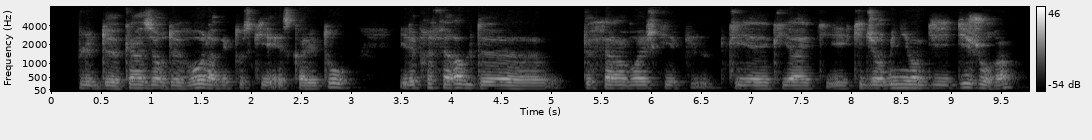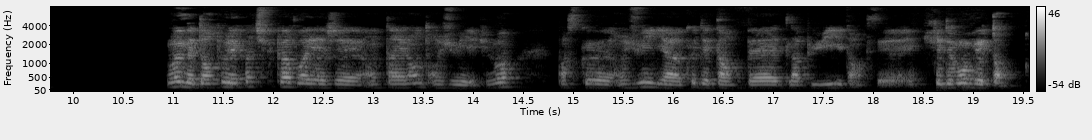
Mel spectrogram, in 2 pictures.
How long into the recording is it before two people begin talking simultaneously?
none

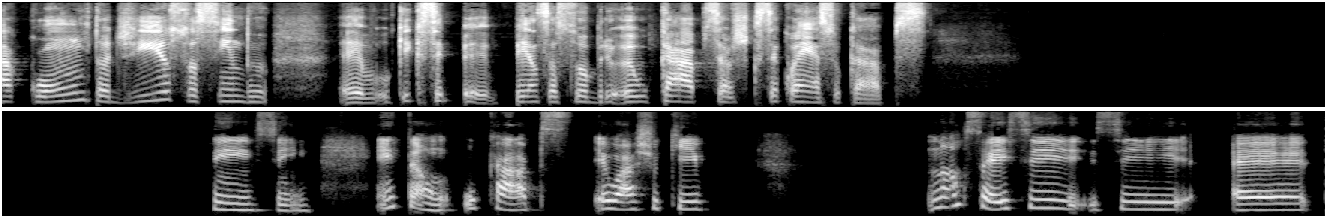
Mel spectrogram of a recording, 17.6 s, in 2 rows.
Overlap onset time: none

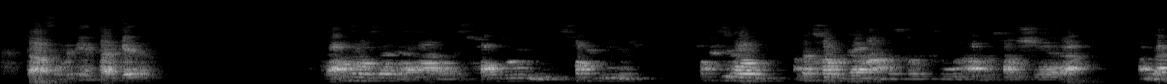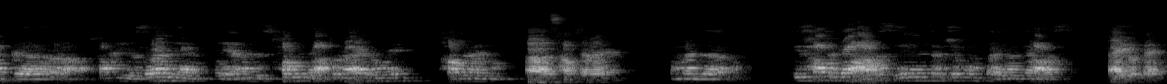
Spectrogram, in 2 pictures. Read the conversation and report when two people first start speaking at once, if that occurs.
none

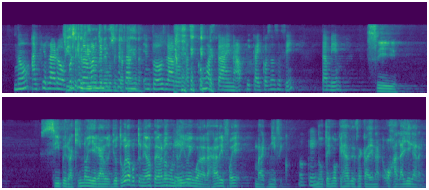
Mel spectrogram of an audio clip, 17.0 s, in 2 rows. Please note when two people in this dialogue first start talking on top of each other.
1 s

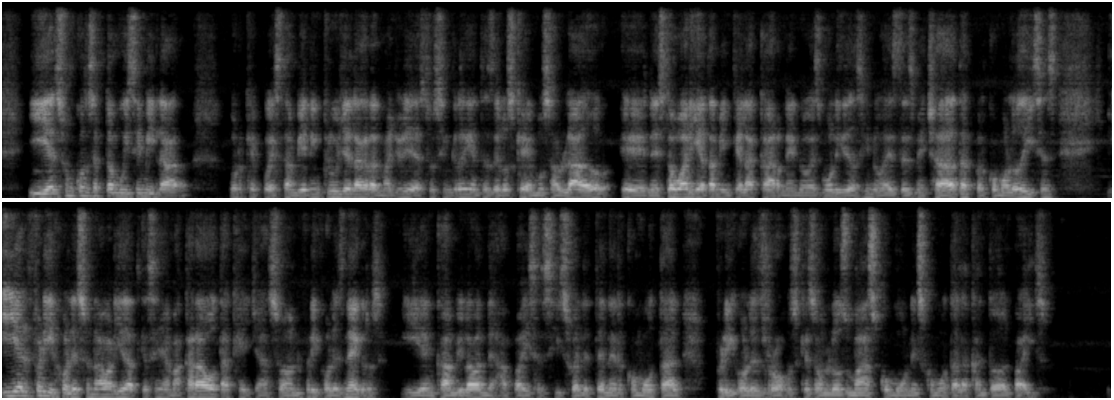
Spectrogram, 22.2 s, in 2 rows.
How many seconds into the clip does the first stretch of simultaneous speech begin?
none

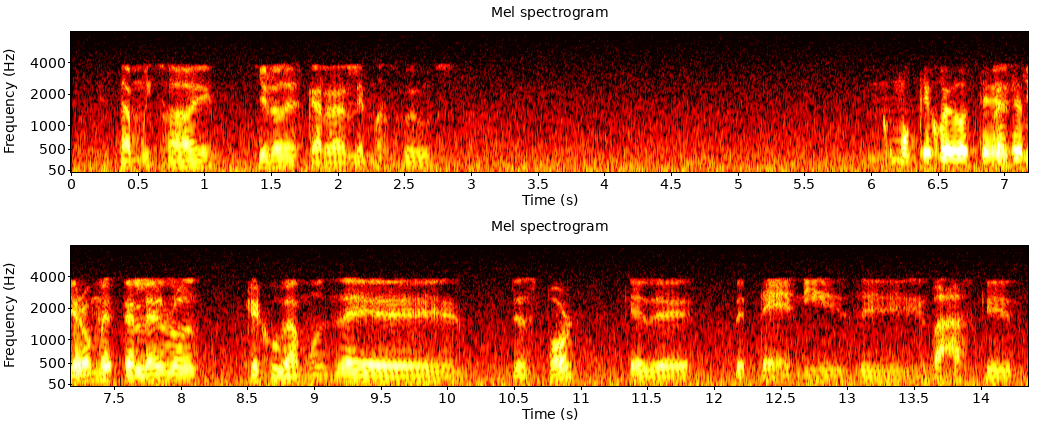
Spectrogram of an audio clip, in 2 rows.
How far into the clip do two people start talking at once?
6 s

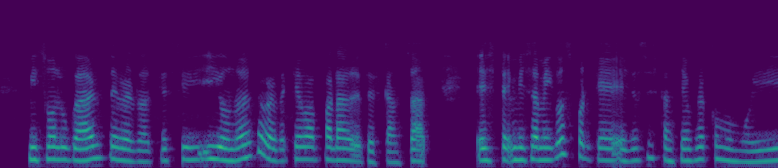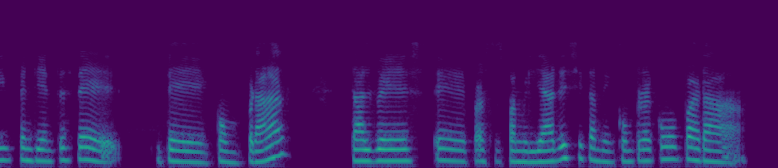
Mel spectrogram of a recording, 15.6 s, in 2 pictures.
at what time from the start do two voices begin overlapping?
none

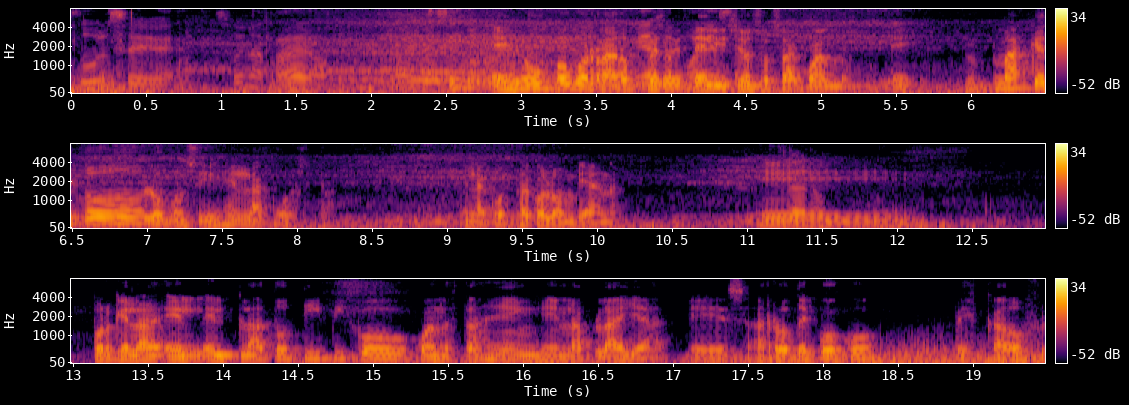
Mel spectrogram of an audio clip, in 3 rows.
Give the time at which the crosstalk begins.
3 s

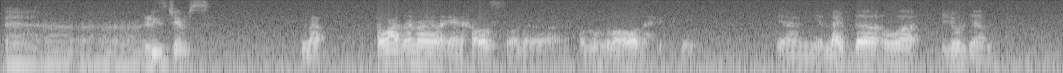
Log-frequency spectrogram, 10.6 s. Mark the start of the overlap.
none

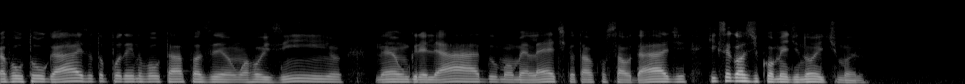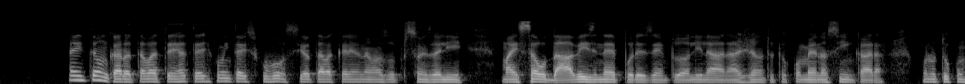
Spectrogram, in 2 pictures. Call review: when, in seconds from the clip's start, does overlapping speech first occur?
none

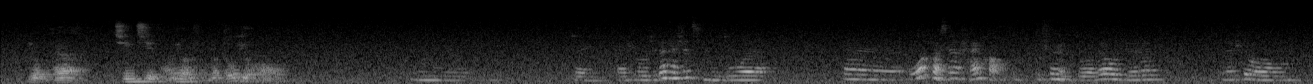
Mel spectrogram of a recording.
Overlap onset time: none

